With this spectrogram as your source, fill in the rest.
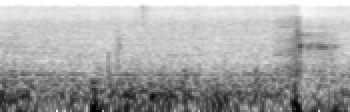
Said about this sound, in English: Mommy, it's a thunderstorm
